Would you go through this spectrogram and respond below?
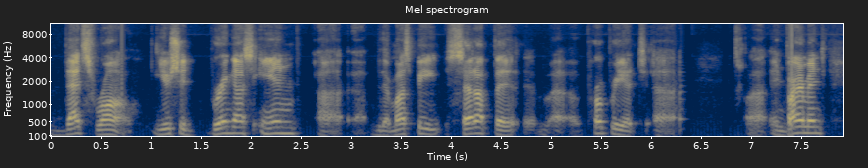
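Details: Adult man with aphasia after a stroke at age 59, nearly 11 years earlier, speaking in the later recovery period; aphasia.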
